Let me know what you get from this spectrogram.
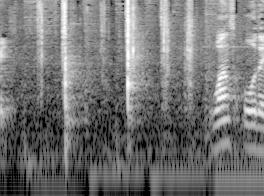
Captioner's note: chopping lobster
